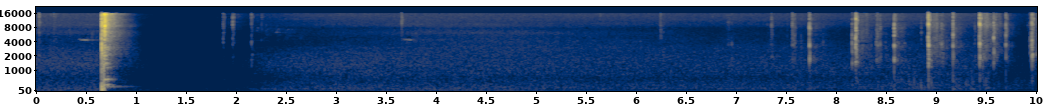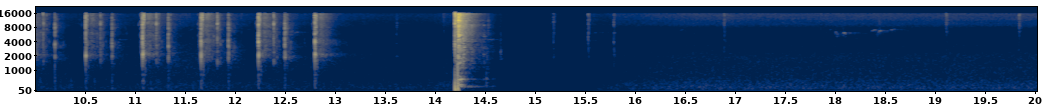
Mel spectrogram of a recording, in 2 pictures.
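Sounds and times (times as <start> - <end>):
pellet gun shot: 0.7 - 1.0, 14.2 - 14.6
pellet striking metal box: 0.7 - 1.0, 14.2 - 14.6
light sharp clicks: 6.2 - 13.0.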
